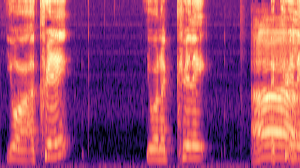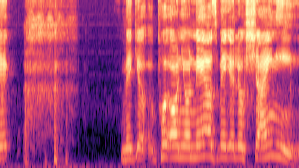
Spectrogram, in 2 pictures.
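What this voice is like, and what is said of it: Put-on Chinese accent. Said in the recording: “a little racist impression of a pedicurist ... my Chinese accent was probably shit anyway ... it sounded a little something like”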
